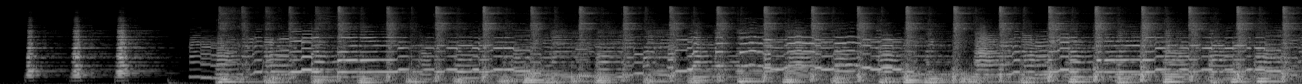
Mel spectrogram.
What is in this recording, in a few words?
CLARINET POLKA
